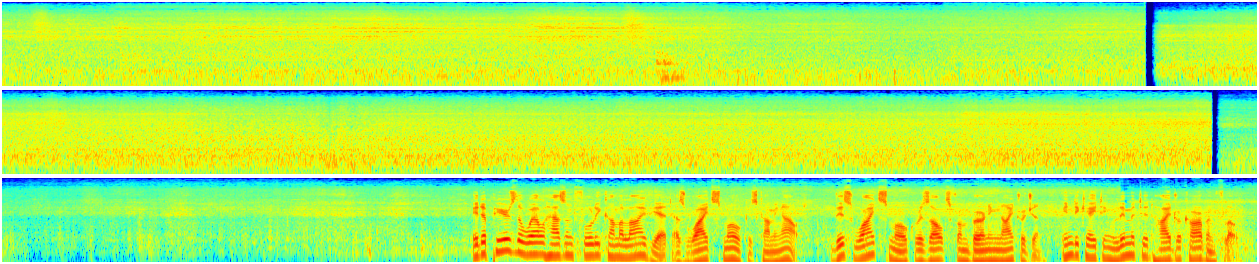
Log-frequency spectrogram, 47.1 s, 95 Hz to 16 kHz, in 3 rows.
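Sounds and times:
machinery running: 0:00.0 - 0:14.3, 0:37.3 - 0:47.0
burner flaring roar: 0:00.0 - 0:47.0.

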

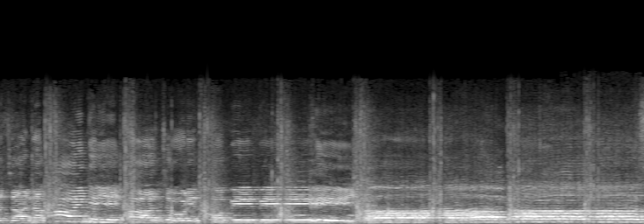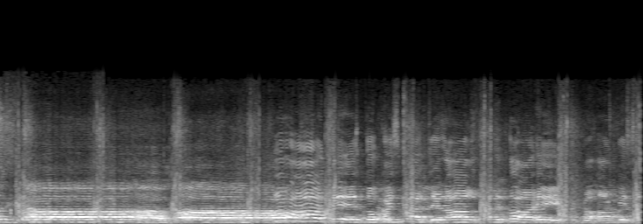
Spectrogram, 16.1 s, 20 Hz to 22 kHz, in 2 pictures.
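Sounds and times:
men chanting in unison: 0:00.0 - 0:16.0
rhythmic chest-beating: 0:00.0 - 0:16.0.

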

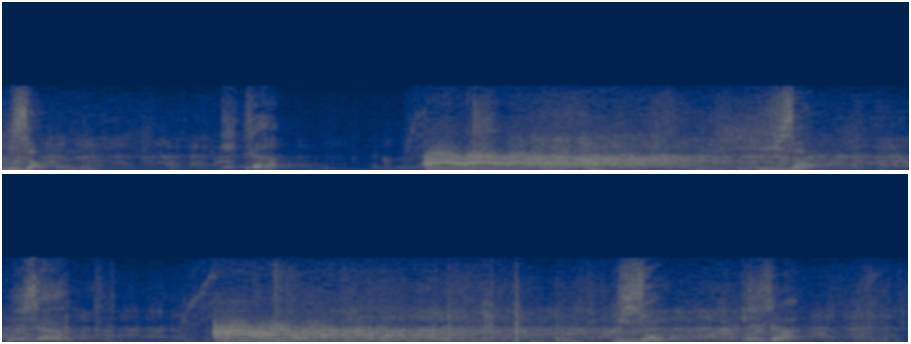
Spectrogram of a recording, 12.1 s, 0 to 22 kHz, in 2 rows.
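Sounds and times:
studio audience laughing: 0:00.0 - 0:12.0.

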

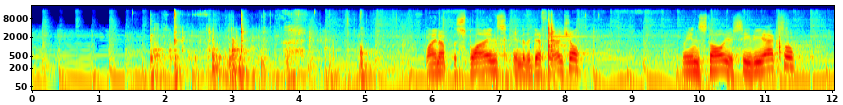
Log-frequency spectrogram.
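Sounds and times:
background music with beat: 0:00.0 - 0:12.0
metallic clinks and knocks: 0:01.5 - 0:05.8, 0:07.0 - 0:09.0.

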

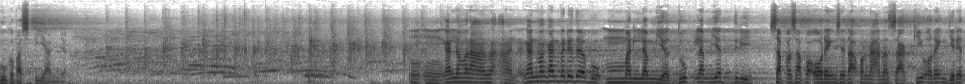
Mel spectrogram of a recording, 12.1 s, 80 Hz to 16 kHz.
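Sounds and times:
audience clapping: 0:01.2 - 0:05.7.

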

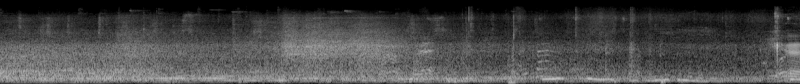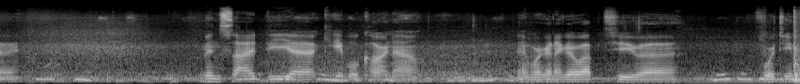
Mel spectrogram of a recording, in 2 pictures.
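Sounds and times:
cable car machinery humming: 0:00.0 - 0:16.0
voices talking: 0:00.0 - 0:16.0.

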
